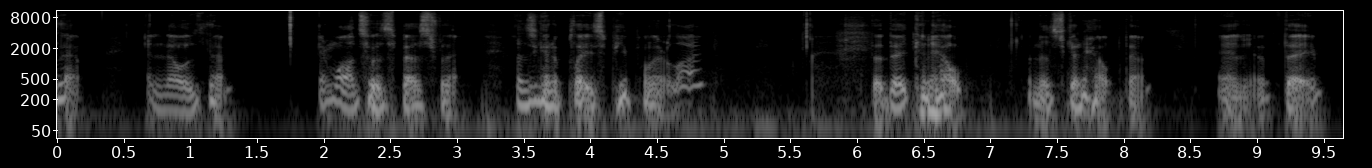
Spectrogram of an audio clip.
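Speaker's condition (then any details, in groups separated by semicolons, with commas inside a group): ALS; slowly progressing form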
